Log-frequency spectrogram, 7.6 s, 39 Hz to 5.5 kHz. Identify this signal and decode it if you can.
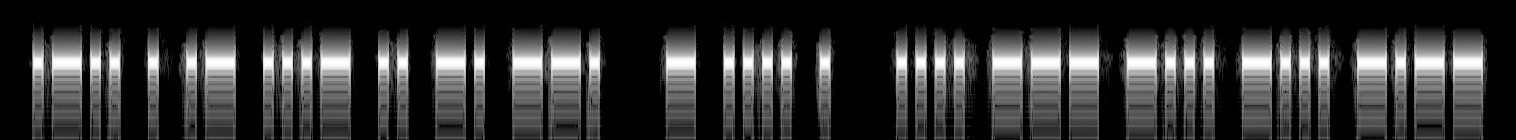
Morse code, heard as a keyed tone, about 25 wpm, 600 Hz. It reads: LEAVING THE HOBBY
